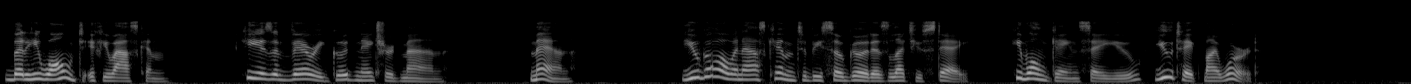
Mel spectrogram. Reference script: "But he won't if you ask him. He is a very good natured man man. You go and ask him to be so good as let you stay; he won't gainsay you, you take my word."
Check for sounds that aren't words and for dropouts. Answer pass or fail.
pass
